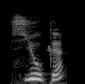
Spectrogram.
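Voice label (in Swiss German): "s'jucke", Alsatian; medecine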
